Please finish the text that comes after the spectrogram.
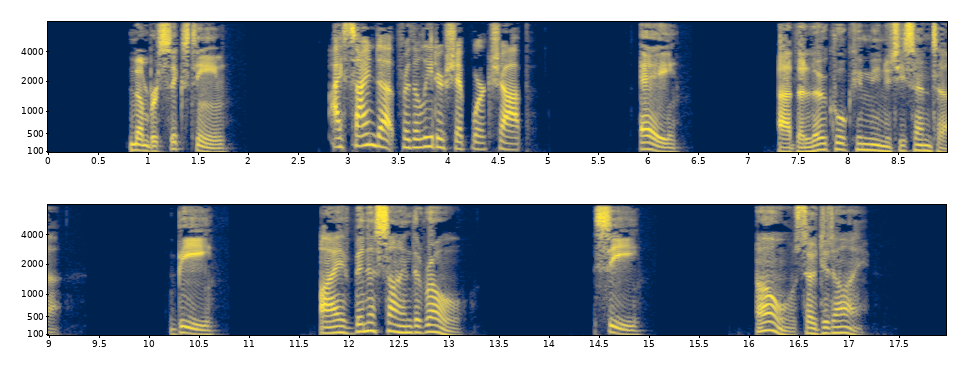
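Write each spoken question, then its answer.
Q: I signed up for the leadership workshop.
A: C: Oh, so did I.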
